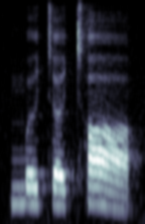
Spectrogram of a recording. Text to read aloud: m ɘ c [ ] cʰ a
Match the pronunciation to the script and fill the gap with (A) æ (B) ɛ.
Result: B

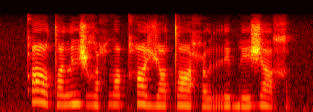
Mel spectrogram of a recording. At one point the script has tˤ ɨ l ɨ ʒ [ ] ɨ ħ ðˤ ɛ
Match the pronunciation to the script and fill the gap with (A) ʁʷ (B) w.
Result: A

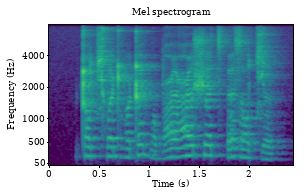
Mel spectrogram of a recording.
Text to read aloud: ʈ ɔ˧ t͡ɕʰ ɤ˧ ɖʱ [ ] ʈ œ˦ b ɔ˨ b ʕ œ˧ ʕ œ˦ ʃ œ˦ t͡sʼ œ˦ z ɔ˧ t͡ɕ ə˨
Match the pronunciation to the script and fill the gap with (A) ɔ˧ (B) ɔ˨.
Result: A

